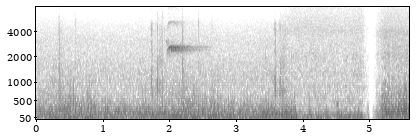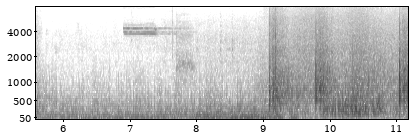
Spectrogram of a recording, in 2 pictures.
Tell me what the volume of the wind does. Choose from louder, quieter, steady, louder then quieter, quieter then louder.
louder.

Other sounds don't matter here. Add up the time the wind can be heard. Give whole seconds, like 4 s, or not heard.
11 s.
